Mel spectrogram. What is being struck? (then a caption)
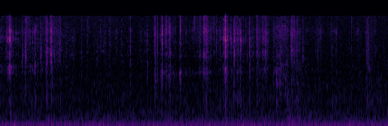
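Bar of soap cut with a metal blade. A metal blade cuts small sticks off a solid mint-green bar of soap held in the hand and scrapes its surface. The result is a quiet, continuous run of crisp, crunchy scraping and flaking ticks with bright edges, over a steady low hum.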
